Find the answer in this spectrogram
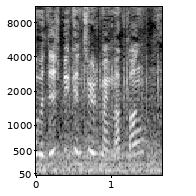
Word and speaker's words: mukbang: south like me but she calls it mukbang or a mukbang i forget how she got mukbang is how it's pronounced but it's and she's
